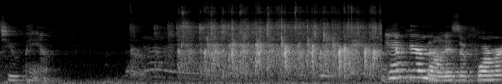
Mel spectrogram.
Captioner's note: applause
